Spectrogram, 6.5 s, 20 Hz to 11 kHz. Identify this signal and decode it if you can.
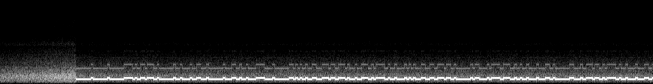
RTTY (45.45 baud, 170 Hz shift), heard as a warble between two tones, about 790 Hz centre, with radio static. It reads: 2U9RW HAE68 BEN7C …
